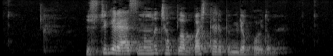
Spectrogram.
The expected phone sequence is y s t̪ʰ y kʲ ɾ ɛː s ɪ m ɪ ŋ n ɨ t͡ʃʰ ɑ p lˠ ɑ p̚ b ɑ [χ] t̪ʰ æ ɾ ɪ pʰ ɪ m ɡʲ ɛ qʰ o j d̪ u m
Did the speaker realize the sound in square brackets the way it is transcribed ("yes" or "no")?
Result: no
